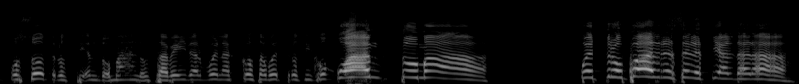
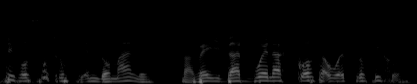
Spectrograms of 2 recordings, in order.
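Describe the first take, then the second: First: Scripture rising to a loud, high climax; building preaching. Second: Lower, softer recitation; measured scripture quote. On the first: Repite el versículo como remate. (versículo que crece hasta proclamarse a toda voz) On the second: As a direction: recite the verse with restraint. Recita el versículo, primera vez. (versículo recitado en voz baja y contenida) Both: Real, not acted.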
